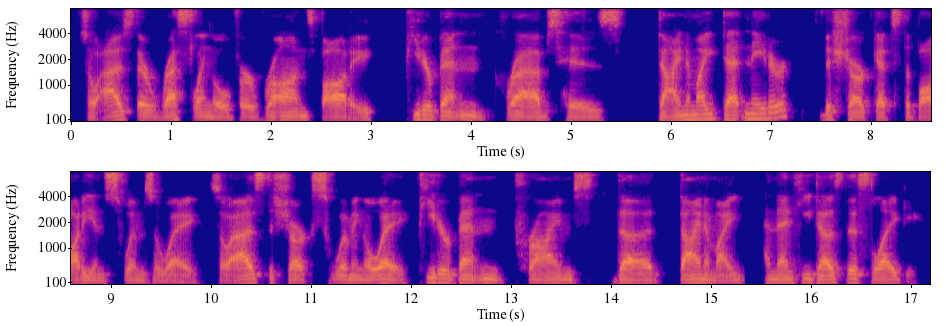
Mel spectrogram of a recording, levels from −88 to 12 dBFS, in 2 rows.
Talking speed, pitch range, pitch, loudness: 135 wpm, 90-105 Hz, 95 Hz, -23 LUFS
